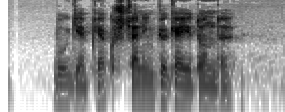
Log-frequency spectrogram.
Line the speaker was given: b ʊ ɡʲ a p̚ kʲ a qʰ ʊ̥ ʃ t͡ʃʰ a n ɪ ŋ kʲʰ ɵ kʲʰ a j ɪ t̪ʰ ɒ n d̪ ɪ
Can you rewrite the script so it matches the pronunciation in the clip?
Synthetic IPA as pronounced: b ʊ ɡʲ a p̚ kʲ a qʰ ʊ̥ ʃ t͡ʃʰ a n ɪ ŋ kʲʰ ɵ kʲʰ a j ɪ t̪ʰ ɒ n d̪ ɪ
